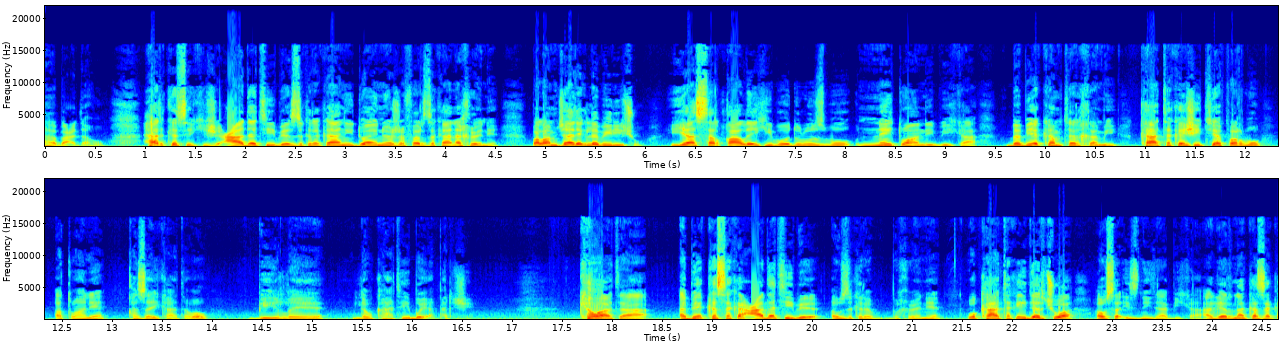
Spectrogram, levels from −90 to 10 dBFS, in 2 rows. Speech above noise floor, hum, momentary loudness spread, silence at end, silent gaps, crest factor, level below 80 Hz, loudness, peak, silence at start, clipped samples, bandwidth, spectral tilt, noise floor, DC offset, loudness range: 25 dB; none; 15 LU; 0 s; none; 14 dB; -46 dBFS; -15 LUFS; 0 dBFS; 0 s; 0.2%; 16.5 kHz; -5.5 dB/octave; -40 dBFS; under 0.1%; 9 LU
